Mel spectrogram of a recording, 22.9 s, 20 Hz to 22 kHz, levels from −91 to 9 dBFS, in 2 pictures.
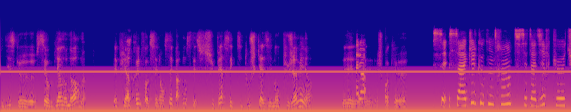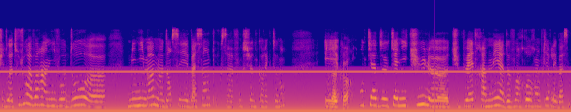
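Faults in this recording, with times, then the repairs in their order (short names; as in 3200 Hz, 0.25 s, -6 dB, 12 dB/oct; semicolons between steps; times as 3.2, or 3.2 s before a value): buzz 50 Hz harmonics 38 -27 dBFS
tone 1600 Hz -29 dBFS
20.09–20.1 gap 12 ms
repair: notch 1600 Hz, Q 30; de-hum 50 Hz, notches 38; interpolate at 20.09, 12 ms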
